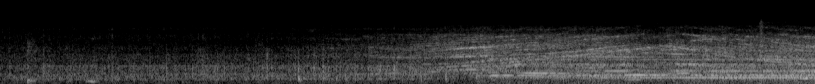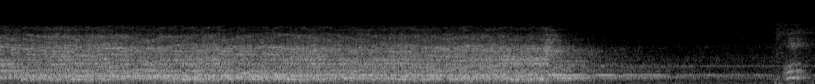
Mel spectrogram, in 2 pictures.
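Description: Ominous film-score swell from a documentary soundtrack played through hall speakers: a low held drone with many pitches sliding up and down above it. It builds about four seconds in, stays loud, and fades near the end.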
